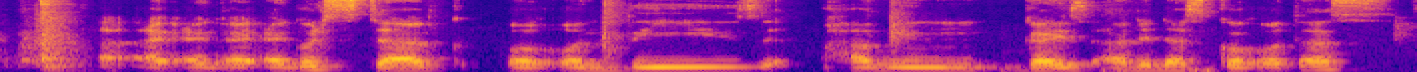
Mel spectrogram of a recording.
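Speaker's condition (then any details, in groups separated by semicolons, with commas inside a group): No condition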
